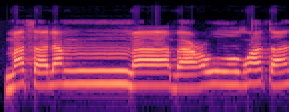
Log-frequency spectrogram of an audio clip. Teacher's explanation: مثلا، سا کو سا پڑھیں گے تلفظ کے ساتھ، مخارج کے ساتھ، اور لام کو میم کے ساتھ ملائیں گے، میم کے اوپر تشدید ہے، مشدد ہے، تو غنہ بھی کریں گے۔ مثلا ما بعوضة، یہاں پر اخفاء ہو رہا ہے۔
